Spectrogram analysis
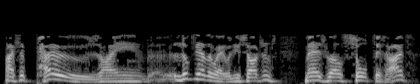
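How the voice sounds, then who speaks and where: A man's voice: on the high side, sing-song, brisk, slight background noise, voice pushed up. A man voicing a flustered, proud but doubting police captain of nearly seventy, hesitant and full of old-fashioned military bluster, in an audiobook. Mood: embarrassed, muttering. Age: 60s. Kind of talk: audiobook character voice. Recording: narrow, phone-like band.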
